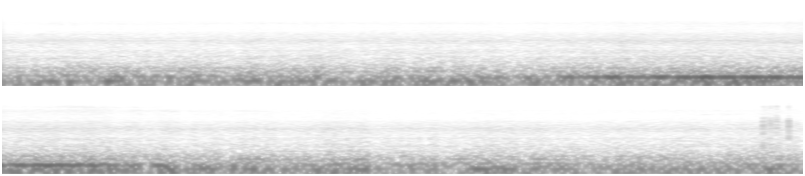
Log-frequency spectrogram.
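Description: Strong wind making a low, steady rumble, with a low hum that rises for about two seconds in the middle.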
